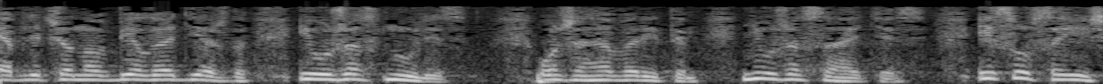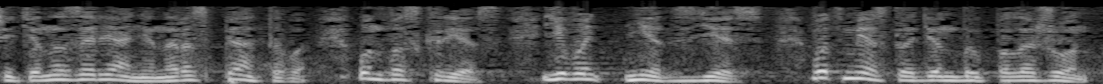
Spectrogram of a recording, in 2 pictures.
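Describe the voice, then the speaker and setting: A man preaching a sermon in an earnest way, telling stories from his church and reading scripture aloud. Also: high-pitched. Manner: earnest, addresses listeners as brothers and sisters. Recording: dull lo-fi recording with faint hiss.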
